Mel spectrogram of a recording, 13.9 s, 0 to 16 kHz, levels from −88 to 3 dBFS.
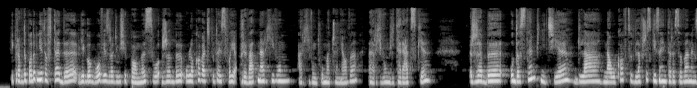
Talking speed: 120 wpm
